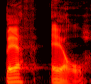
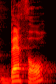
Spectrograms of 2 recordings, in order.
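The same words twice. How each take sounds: First: The name is said as two separate parts. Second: The name is said as one blended word. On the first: The speaker calls it right. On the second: The speaker calls it wrong.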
